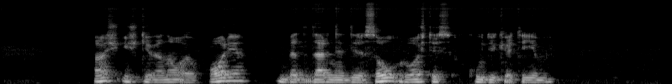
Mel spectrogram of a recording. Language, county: Lithuanian, Vilnius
